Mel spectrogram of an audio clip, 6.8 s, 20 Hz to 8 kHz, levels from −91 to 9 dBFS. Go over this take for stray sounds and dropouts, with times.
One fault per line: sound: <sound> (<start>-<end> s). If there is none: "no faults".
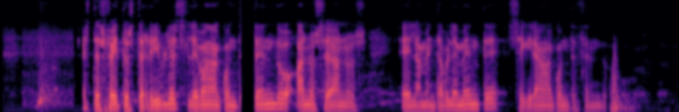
sound: whoosh (0.3-0.6 s)
sound: dropout (2.4-2.5 s)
